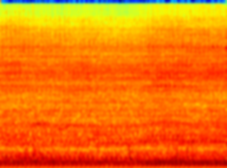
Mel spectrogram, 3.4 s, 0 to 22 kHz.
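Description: A 2021 Harley-Davidson Road Glide CVO motorcycle engine idles in neutral close by, a loud, steady low rumble with an even pulsing throb throughout.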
